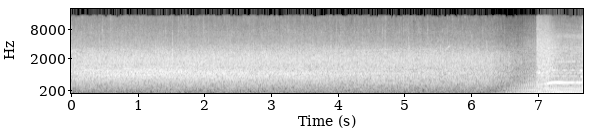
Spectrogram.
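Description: Crowd applause, a steady even clatter that slowly fades. About six and a half seconds in, music with heavy bass cuts in.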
